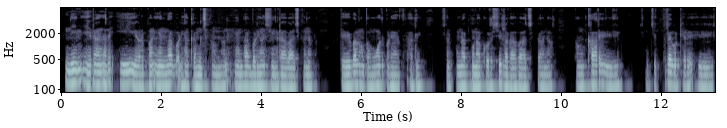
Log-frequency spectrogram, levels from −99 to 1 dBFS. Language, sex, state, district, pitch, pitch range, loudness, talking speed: Sadri, male, Chhattisgarh, Jashpur, 115 Hz, 110-120 Hz, -32 LUFS, 130 wpm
